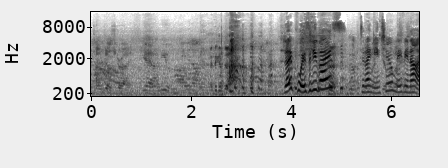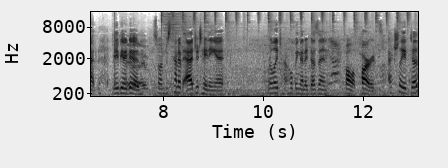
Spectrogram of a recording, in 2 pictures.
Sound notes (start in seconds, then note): 2.6 all laughing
